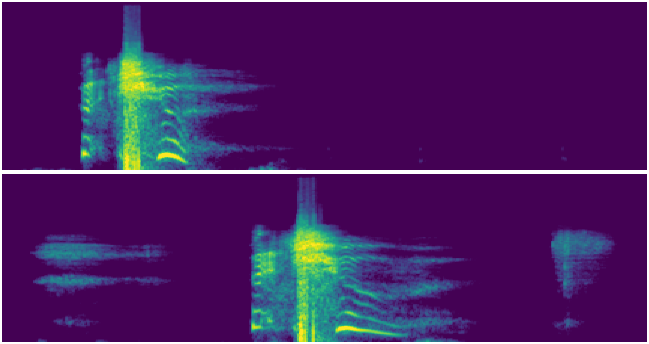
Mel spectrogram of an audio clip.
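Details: Early-morning sneezing fit with watering eyes: two loud sneezes about five seconds apart, each followed by a soft breathy sound; repeated sneezing.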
